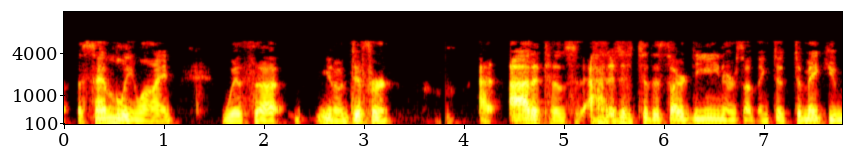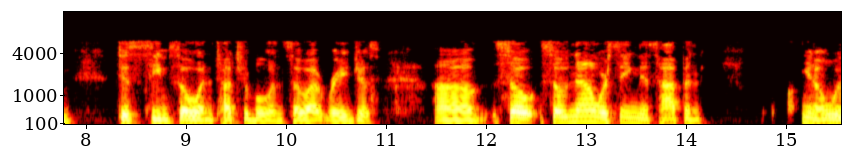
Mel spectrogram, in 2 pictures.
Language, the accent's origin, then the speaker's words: English; Canada; I'm a Canadian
